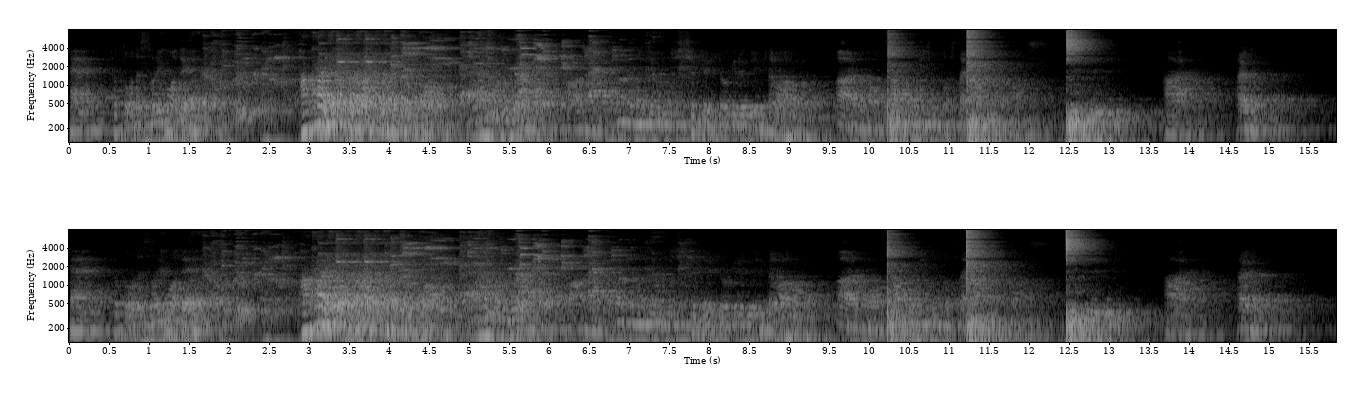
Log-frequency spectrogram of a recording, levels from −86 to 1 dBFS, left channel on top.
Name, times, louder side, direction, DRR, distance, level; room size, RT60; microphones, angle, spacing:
voice 1, 0.0-1.6 2.9-4.7 5.0-9.0 9.6-12.1 13.7-14.0 14.6-14.8, equal, 75° left, -2 dB, 0.5 m, -43 dB
sound 1, 1.1-7.7, equal, 20° right, 0.7 m, -46 dB
sound 2, 5.8-13.5, equal, 70° right, 0.5 m, -41 dB
voice 2, 8.7-9.2 12.3-13.2 13.8-14.1, left 1 dB, 10° left, -4 dB, 0.3 m, -51 dB
2.7 x 2.1 x 3.2 m, 2.2 s
head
